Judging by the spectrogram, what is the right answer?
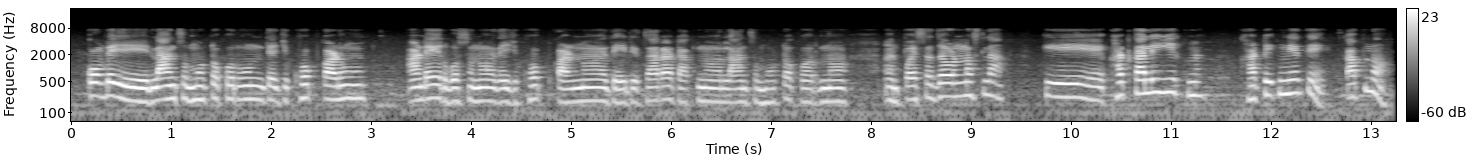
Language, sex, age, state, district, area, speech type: Marathi, female, 45-60, Maharashtra, Washim, rural, spontaneous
